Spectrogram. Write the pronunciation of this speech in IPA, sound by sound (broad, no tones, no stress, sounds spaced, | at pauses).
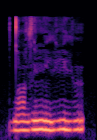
dˤ õ z ĩ j i j ɨ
